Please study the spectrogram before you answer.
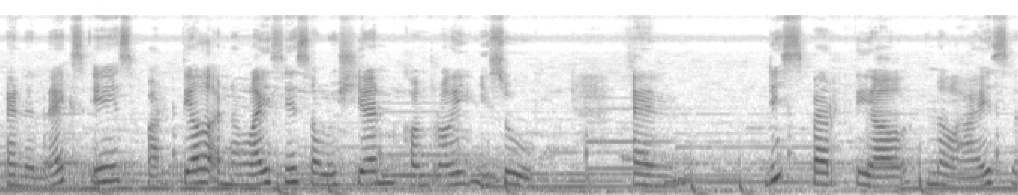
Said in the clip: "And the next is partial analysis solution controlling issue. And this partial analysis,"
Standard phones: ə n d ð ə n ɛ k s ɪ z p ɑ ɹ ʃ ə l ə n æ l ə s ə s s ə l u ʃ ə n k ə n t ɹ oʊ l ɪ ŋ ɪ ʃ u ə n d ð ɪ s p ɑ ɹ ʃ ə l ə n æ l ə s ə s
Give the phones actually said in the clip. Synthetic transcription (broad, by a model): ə n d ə n ɛ k s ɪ s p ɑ ɹ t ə l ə n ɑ l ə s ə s s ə l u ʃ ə n k ə n t ɹ oʊ l ɪ ŋ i s u ə n d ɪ s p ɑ ɹ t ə l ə n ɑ l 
